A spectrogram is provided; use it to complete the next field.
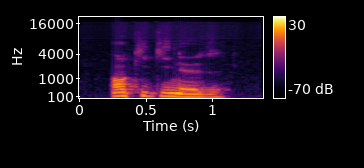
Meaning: female equivalent of enquiquineur
- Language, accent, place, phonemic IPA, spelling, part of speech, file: French, France, Lyon, /ɑ̃.ki.ki.nøz/, enquiquineuse, noun, LL-Q150 (fra)-enquiquineuse.wav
